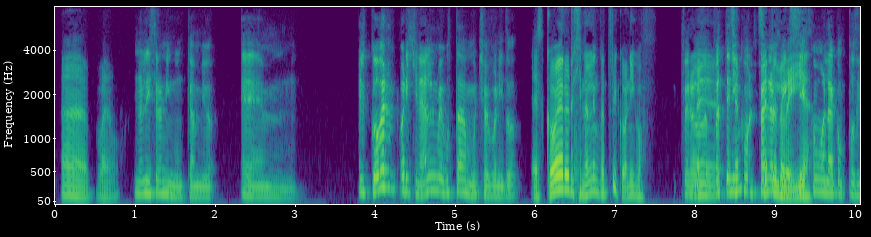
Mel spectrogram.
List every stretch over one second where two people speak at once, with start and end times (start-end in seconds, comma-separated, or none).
7.9-9.5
